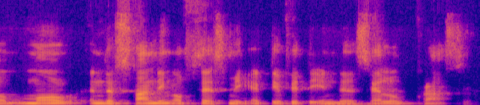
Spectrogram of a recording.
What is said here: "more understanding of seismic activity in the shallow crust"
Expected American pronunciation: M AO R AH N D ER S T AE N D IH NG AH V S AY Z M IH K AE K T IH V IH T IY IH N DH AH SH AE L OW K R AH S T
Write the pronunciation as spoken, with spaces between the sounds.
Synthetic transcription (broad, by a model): M AO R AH N D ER S T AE N D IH NG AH F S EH S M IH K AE K T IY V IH T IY IH N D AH S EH L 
